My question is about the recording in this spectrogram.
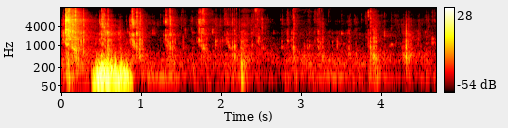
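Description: Alaskan Malamute crunching and chewing a snack, with a dull thump and loud crunches in the first second, then fainter, irregular crunches.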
